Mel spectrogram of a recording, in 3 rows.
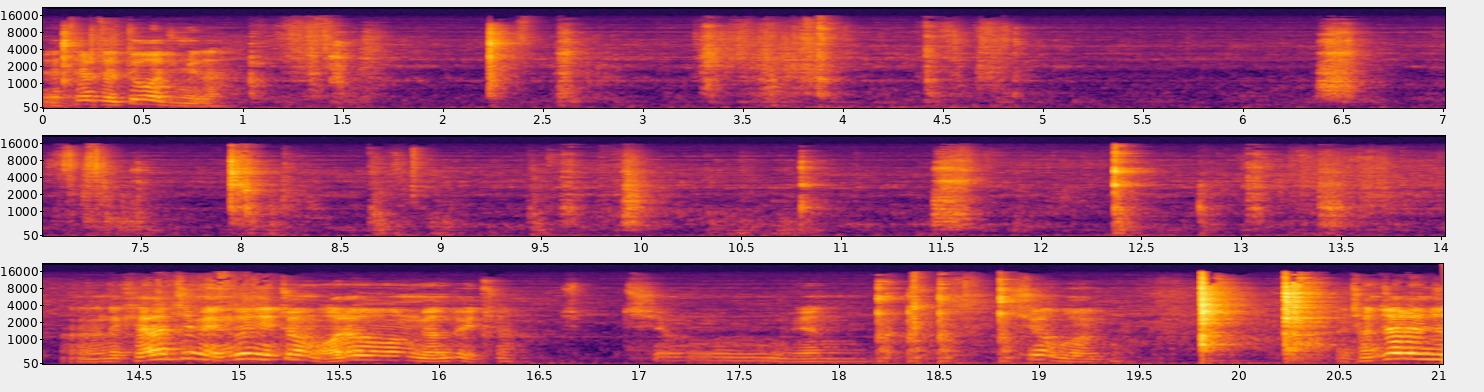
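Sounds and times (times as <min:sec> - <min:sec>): utensil scraping an earthenware pot: 0:00.0 - 0:05.0, 0:06.3 - 0:14.1.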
